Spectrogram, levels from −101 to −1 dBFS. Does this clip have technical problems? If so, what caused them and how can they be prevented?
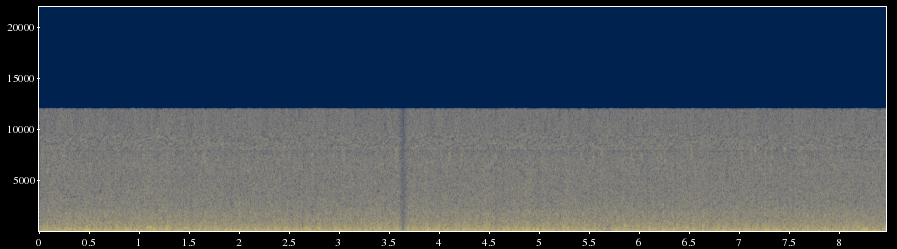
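Yes. An echo leak appears from 3.62 to 3.68 s: a faint, delayed copy of the speech, about 0.3 s late and about 15 dB below it. The likely cause is a far-end loudspeaker whose echo canceller let part of the microphone pickup return. Using a headset or a better-tuned echo canceller on that end would prevent it.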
